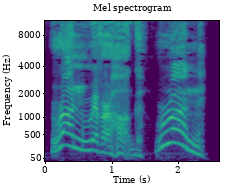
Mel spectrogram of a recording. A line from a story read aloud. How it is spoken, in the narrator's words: Keo laughed his jolly guck, guck, guck, guck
